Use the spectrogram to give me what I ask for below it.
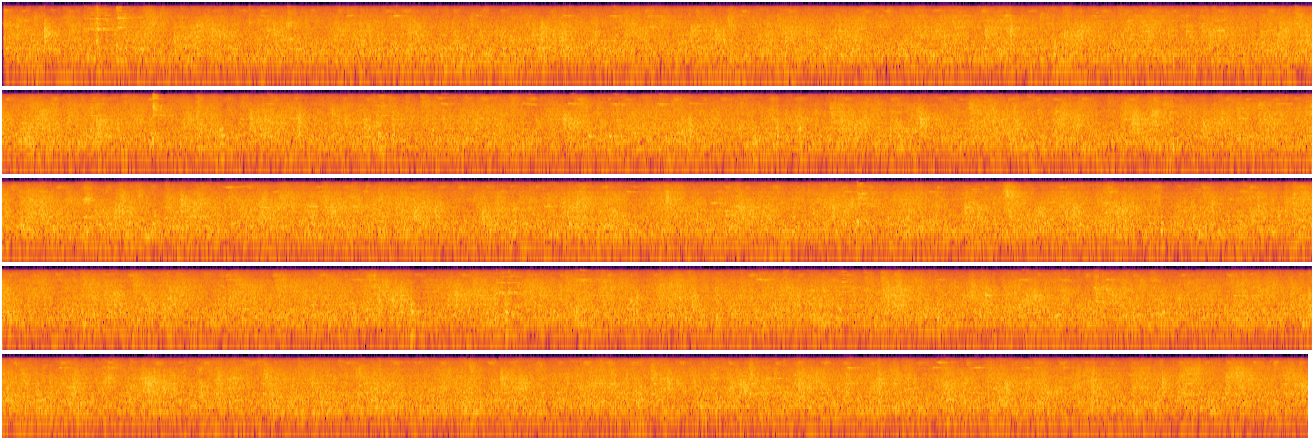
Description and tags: Coal supply on a conveyor belt. Please write in the comments where you used this sound. Thanks!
